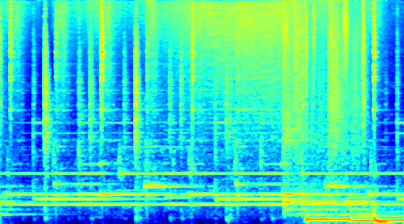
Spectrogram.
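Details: Mallet-percussion music with glockenspiel-like notes and sustained tones, turning to a louder low bass pulse near the end, with no animal sounds.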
